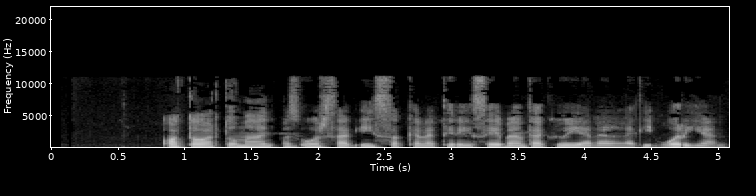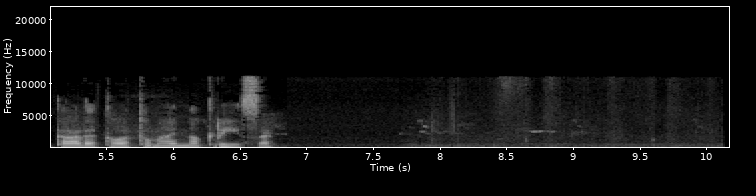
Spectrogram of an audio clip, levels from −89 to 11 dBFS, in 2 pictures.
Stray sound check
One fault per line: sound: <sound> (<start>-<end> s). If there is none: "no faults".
no faults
